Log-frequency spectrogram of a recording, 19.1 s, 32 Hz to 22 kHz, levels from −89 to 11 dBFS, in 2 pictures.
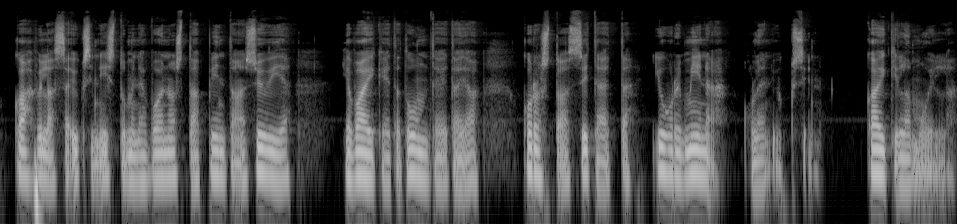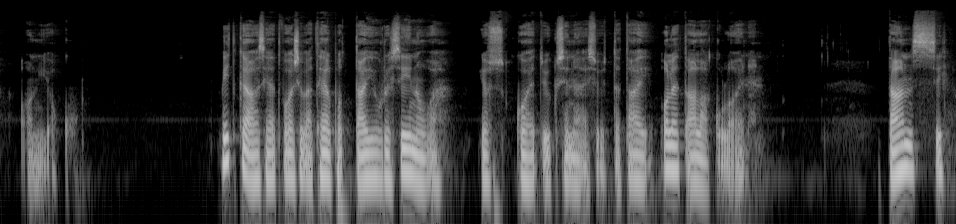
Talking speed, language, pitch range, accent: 110 wpm, Finnish, 120-140 Hz, native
